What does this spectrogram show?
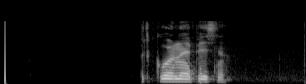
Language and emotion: Russian, neutral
